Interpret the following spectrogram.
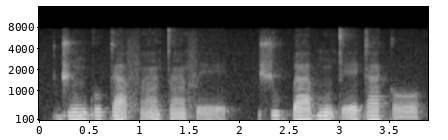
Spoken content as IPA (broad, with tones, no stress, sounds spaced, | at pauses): d͡ʒ ũ˧ ɡ͡b o˦ k a˦˨ f ã˨˦ t ã˧ f ɛ˨ | ʃ u˦ ɡ͡b a˦ b ũ˦˨ t ɛ˨˦ ɡ a˦ k ɔ˦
